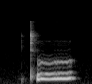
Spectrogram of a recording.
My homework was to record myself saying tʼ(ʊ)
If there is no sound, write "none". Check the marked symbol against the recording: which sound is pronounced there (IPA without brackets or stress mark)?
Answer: u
